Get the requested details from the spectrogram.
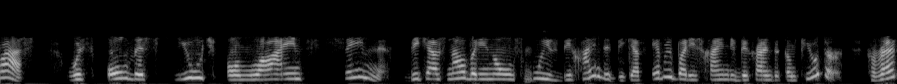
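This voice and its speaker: At a moderate pace, a woman speaks with a high pitch and ordinary pitch variation. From Russia. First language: Russian. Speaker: marketing consultant. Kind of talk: radio interview. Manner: halting.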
